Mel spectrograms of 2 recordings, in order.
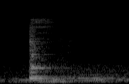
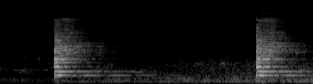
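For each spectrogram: First: aluminum bicycle spoke, deeper ringing tone. Second: stainless steel bicycle spokes, high ringing tone.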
